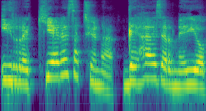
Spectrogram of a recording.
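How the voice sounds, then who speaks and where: A high-pitched woman with a paisa Colombian accent, moderate in pace and lively in intonation, on a very clean recording with a silent background. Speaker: podcast host and coach. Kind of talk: solo podcast monologue. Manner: casual, with frequent fillers and self-corrections.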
